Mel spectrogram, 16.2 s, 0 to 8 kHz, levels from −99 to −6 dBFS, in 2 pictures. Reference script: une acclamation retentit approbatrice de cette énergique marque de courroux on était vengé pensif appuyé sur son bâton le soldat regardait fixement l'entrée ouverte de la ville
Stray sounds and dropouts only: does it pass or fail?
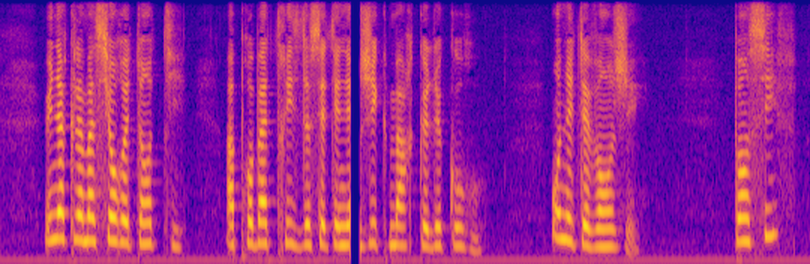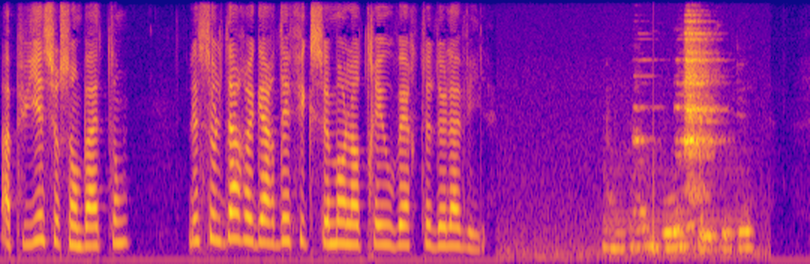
fail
